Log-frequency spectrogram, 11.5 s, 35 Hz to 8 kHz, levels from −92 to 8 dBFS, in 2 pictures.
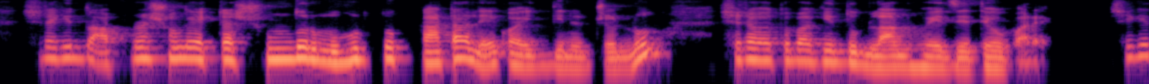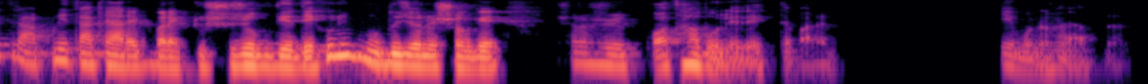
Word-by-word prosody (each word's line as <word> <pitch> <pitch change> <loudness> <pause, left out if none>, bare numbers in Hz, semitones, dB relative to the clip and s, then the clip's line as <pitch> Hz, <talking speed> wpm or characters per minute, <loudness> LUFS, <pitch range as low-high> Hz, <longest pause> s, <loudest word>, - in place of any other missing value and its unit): সেটা 190 - -6
কিন্তু 190 -2 -3
আপনার 185 +7 -3
সঙ্গে 185 0 +2
একটা 175 0 +2
সুন্দর 175 +2 +5
মুহূর্ত 165 +5 +1 0.2
কাটালে 140 +2 +3
কয়েকদিনের 110 -4 -2
জন্য 95 +2 -2 0.5
সেটা 170 +1 -1
হয়তোবা 160 -1 -1
কিন্তু 145 -2 0
ম্লান 110 0 +2
হয়ে 105 -1 0
যেতেও 100 +1 -1
পারে। - - -6 0.4
সেক্ষেত্রে 220 +2 -6
আপনি 165 +6 -4
তাকে 125 -1 -2
আরেকবার 110 0 0
একটু 110 - -10
সুযোগ 115 0 +3
দিয়ে 110 - +4
দেখুন 215 - +3
এবং 200 -8 +1
২ 125 - +7
জনের 110 -1 +3
সঙ্গে 100 -1 +2 0.4
সরাসরি 125 -3 -7 0.2
কথা 125 +4 -1
বলে - - -5
দেখতে - - -15
পারেন। - - -17 0.8
কি - - -15
মনে - - -13
হয় - - -15
আপনার? - - -34
130 Hz, 200 wpm, -22 LUFS, 110-175 Hz, 0.8 s, ২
